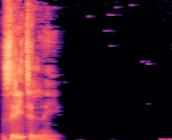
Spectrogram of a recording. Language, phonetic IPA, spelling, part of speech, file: Russian, [ˈzrʲitʲɪlʲnɨj], зрительный, adjective, Ru-зрительный.ogg
- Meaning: visual (related to of affecting the vision)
